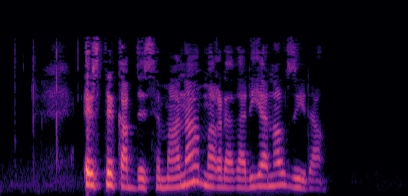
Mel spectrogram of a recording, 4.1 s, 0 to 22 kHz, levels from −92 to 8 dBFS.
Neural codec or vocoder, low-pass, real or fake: vocoder, 44.1 kHz, 128 mel bands every 256 samples, BigVGAN v2; 9.9 kHz; fake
